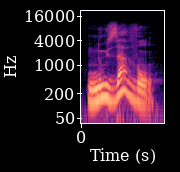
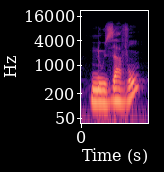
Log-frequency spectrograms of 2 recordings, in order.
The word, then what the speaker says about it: nous avons: Nous avons, so you can put this little liaison, link between the two. Nous avons.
